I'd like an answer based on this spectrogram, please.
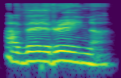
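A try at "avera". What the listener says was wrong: That was perfect.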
